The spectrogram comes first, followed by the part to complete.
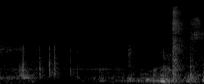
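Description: Mostly quiet room with a few faint clicks of hand contact on the LEGO baseplates; a low voice starts near the end.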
